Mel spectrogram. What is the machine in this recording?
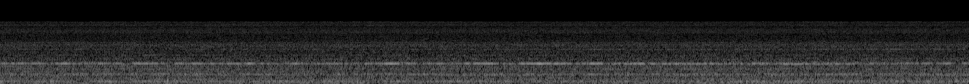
fan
